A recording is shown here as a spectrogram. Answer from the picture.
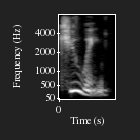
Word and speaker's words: cueing: be bold cueing cueing the important part is to round your lips for q-wing cueing overwhelmed overwhelmed unidentified and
